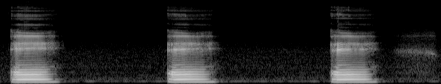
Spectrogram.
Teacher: 这个音呢，我们口型是保持固定不变的，也就是单元音的特点，所以不要由大到小这种变化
